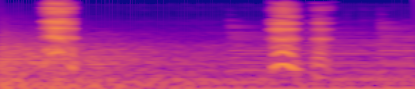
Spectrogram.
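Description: A young woman crying, with two short gasping sobs, one just after the start and one about a second and a half in, over soft background music.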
